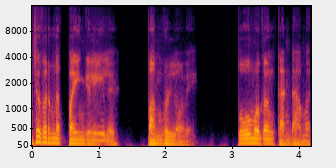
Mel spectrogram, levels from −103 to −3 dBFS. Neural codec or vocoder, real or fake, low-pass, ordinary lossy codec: codec, 44.1 kHz, 2.6 kbps, DAC; fake; 14.4 kHz; Opus, 16 kbps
